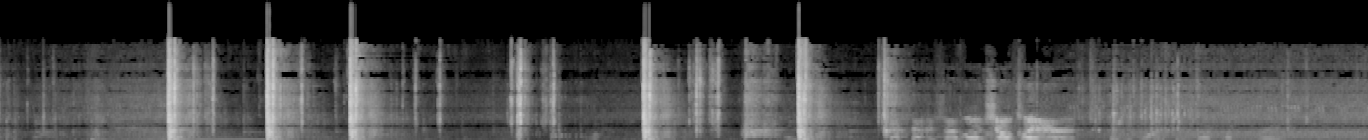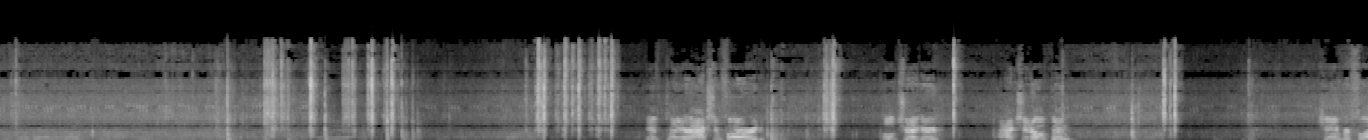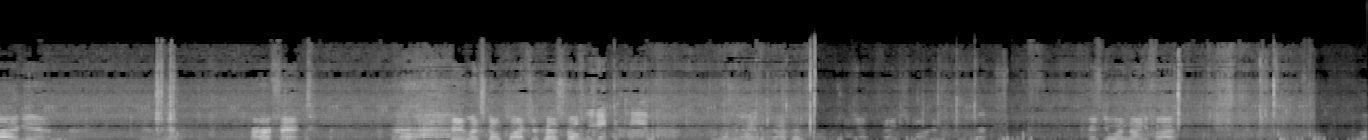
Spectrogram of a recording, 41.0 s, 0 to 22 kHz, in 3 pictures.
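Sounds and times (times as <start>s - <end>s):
shotgun shot: 1.7s - 4.0s, 6.4s - 6.9s, 7.5s - 9.0s.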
